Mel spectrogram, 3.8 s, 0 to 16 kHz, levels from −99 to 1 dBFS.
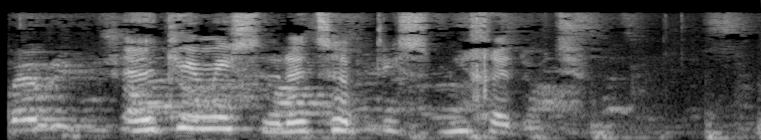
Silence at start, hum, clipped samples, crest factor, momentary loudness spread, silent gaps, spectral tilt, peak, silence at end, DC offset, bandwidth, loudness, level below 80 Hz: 0.05 s; none; under 0.1%; 20 dB; 14 LU; none; -1.5 dB/octave; -4 dBFS; 0.1 s; under 0.1%; 11.5 kHz; -21 LUFS; -52 dBFS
